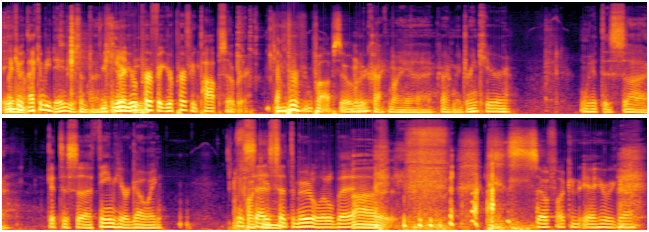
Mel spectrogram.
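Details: Adult man speaking; no disorder.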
